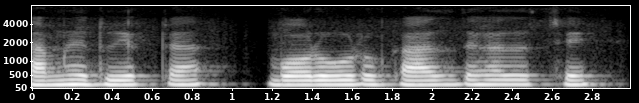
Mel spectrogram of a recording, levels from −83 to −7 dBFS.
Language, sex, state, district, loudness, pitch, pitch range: Bengali, male, West Bengal, Cooch Behar, -15 LUFS, 160 Hz, 160-165 Hz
